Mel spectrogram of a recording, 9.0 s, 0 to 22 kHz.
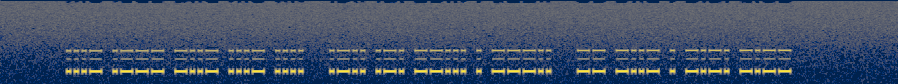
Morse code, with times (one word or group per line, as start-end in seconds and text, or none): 0.7-3.0 VJXVH
3.3-5.5 LR7E8
5.8-7.9 MXECY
